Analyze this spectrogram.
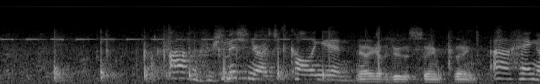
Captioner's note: pager beeps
